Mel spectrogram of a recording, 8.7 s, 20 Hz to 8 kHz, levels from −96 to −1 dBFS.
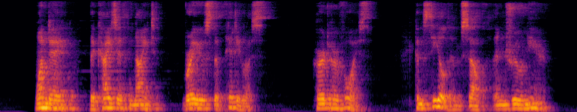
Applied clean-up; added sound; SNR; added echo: neural mask model DeepFilterNet 3.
